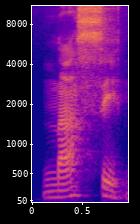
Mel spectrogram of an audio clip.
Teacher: o som da letra S também é engolido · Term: dígrafo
